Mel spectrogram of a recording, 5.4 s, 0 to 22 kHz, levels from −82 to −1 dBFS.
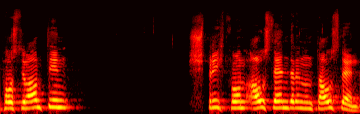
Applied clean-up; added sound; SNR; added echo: neural mask model Resemble Enhance denoiser.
